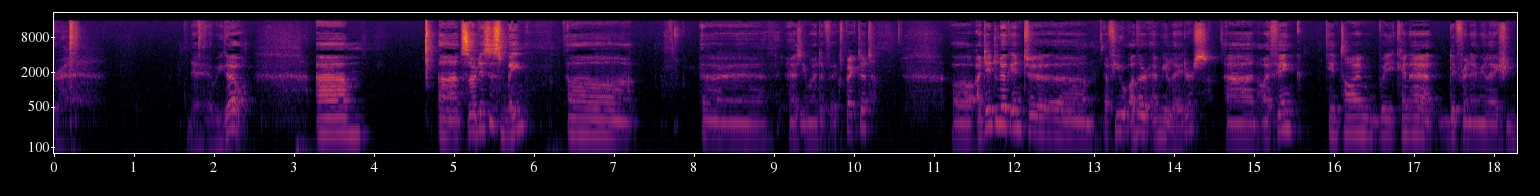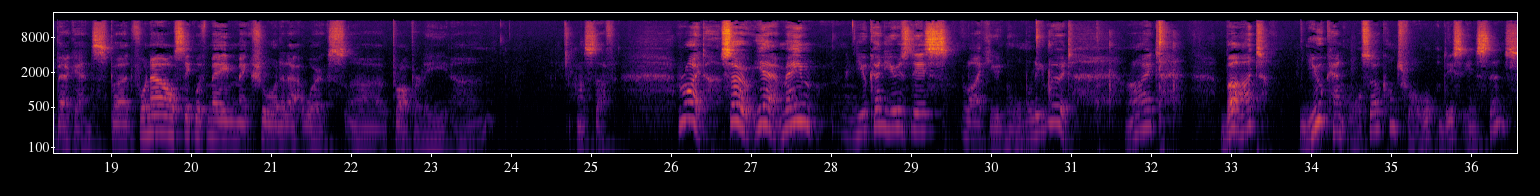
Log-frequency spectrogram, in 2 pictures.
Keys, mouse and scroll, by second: 0.2 Return, 1.8 super+Return, 30.5 b, 31.3 2, 32.1 Return.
